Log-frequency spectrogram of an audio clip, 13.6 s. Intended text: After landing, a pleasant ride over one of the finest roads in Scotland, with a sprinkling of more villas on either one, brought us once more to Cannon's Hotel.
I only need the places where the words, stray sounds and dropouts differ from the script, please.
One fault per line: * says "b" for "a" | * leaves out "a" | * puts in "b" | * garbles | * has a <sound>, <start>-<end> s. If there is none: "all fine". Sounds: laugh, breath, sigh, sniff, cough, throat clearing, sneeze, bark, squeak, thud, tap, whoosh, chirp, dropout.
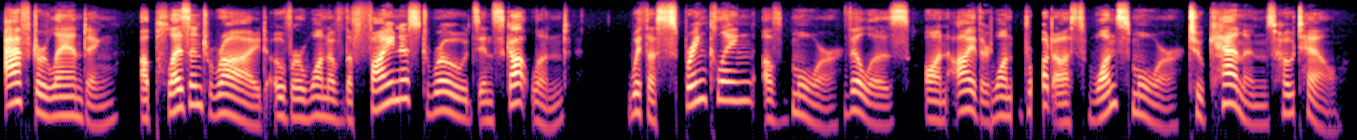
* has a dropout, 10.3-10.4 s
